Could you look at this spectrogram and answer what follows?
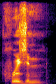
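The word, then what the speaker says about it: XRISM: the X-ray Imaging and spectroscopy Mission or uh X rism pronounced crism um will launch at 9:30 a.m.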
